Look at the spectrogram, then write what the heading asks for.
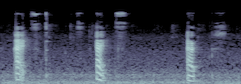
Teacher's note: So the elision occurred in the word acts, where the t sound was dropped, whereby it changes from acts to acts.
